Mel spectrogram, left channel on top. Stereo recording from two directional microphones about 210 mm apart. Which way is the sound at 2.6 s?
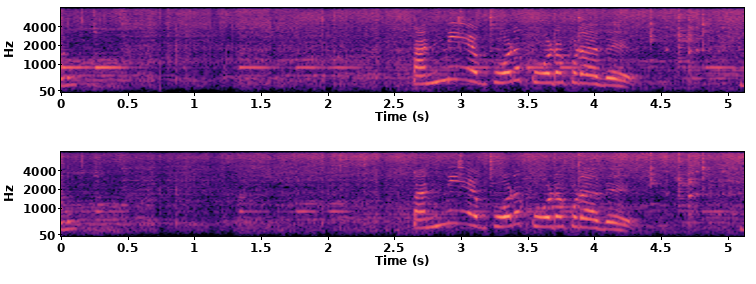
15° left (ahead or behind).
